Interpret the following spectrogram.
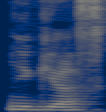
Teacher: Əgər q samiti Cingiltili samitdən əvvəl gəlibsə, elə q kimi qalır. Miqyas kimi də tələffüz edirik.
